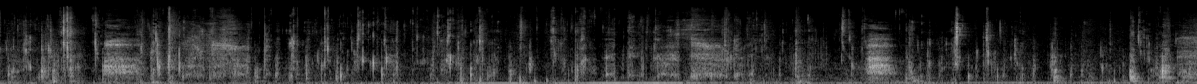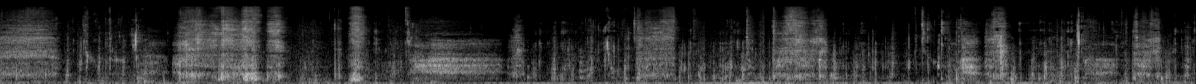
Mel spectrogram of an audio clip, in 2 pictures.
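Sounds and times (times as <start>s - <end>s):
wet chewing and lip smacks: 0.0s - 16.2s, 17.0s - 23.9s
breathy noises: 0.9s - 2.6s, 5.9s - 7.8s, 8.5s - 9.4s, 11.6s - 12.7s, 13.3s - 20.4s, 21.4s - 23.9s.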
